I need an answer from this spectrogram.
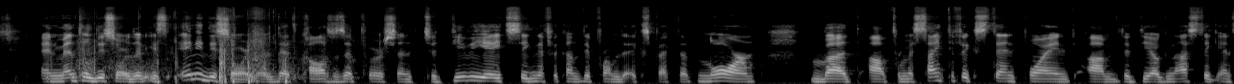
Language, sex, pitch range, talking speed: English, male, 125-150 Hz, 130 wpm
